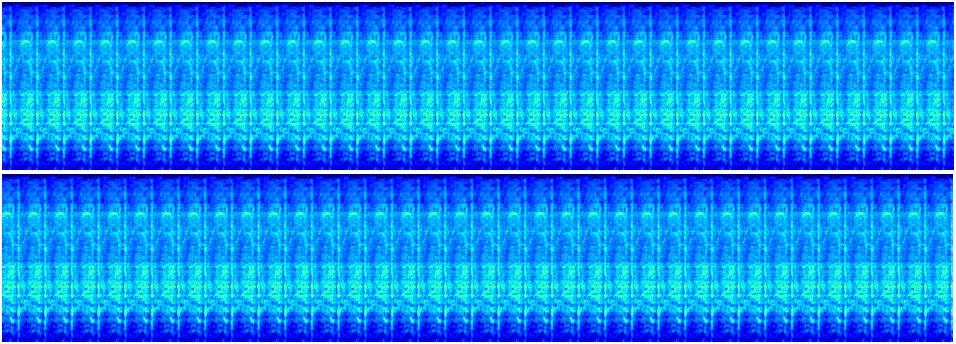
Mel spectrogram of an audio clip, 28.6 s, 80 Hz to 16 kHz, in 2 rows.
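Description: Toyota GT86 engine cranking over and over on its starter without catching, in an even, unchanging rhythm of about two to three strokes a second.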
